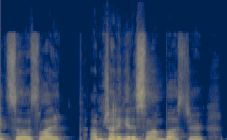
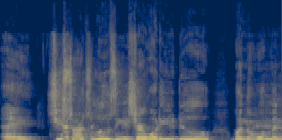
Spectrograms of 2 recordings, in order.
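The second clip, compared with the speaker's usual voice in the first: higher and louder, pushing the story back on track; louder retelling; 5 semitones higher, 6 dB louder than usual. Real, not acted. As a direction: raise the voice to grab the room back. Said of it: "repeats it louder".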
